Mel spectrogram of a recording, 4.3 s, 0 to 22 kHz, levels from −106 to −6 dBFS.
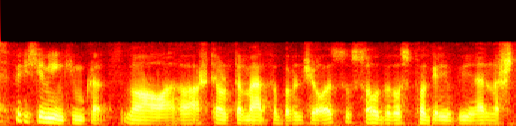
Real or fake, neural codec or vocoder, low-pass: fake; codec, 16 kHz in and 24 kHz out, 0.6 kbps, FocalCodec, streaming, 2048 codes; 5.4 kHz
